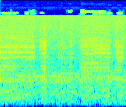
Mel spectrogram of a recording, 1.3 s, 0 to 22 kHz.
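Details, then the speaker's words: Sony FE 50mm f/1.8 lens mounted on a camera: short, high, strong whirring buzzes as it drives focus back and forth, a noisy autofocus motor the reviewer considers very primitive and cheap. "when the lens is installed on the camera, it buzzes quite strongly when focusing"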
